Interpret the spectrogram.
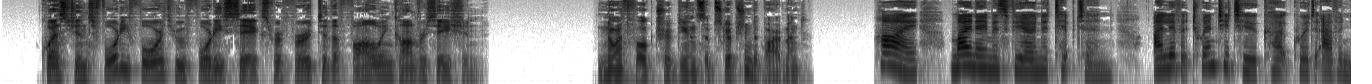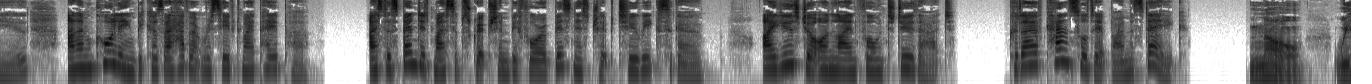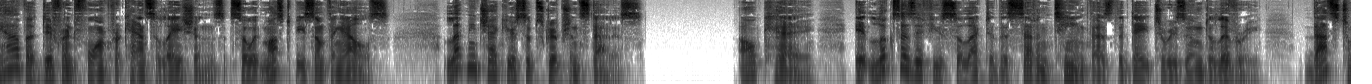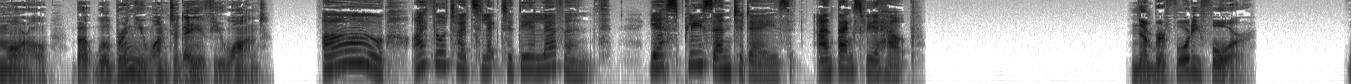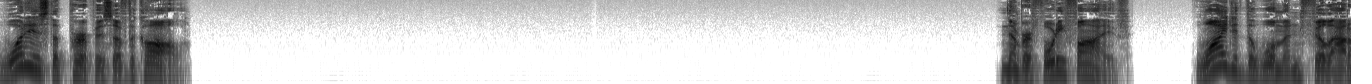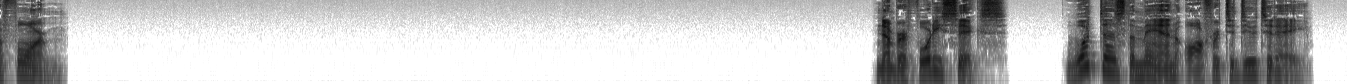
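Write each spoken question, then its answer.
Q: What is the purpose of the call?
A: To report that she hasn't received her newspaper

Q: Why did the woman fill out a form?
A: To suspend her subscription during a business trip

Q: What does the man offer to do today?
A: Deliver today's newspaper to her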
